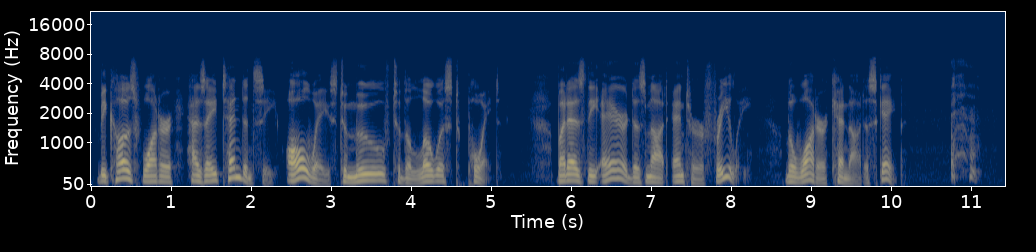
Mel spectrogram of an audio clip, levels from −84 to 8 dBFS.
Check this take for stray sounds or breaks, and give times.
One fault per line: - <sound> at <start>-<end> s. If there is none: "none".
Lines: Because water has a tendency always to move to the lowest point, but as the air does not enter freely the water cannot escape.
- cough at 10.7-11.1 s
